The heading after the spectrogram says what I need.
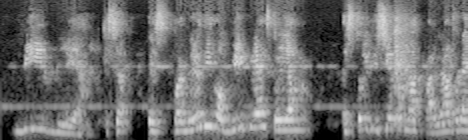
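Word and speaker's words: βιβλία: biblia viene de la palabra griega que se pronuncia biblia es una palabra y así decían viven así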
